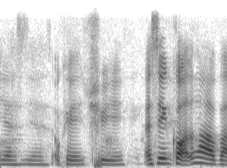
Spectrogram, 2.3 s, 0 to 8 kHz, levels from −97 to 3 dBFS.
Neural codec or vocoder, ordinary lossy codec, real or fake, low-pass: none; Opus, 64 kbps; real; 7.2 kHz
